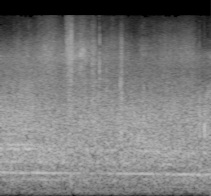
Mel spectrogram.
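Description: Steady hum and hiss of a motor vehicle running close by, even throughout with one constant tone underneath.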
